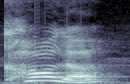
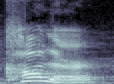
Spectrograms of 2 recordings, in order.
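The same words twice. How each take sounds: First: It is said in a British accent. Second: It is said in an American accent. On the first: "باللهجة البريطانية" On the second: "باللهجة الأمريكية نقول"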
